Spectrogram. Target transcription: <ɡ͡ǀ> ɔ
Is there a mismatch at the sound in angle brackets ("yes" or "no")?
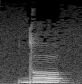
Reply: yes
